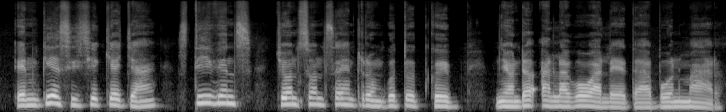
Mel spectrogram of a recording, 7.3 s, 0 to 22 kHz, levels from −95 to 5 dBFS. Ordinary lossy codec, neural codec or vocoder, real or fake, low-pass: none; vocoder, 44.1 kHz, 128 mel bands, Pupu-Vocoder; fake; none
